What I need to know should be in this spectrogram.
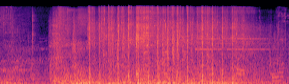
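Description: Automatic gunfire rattles in a video game.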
